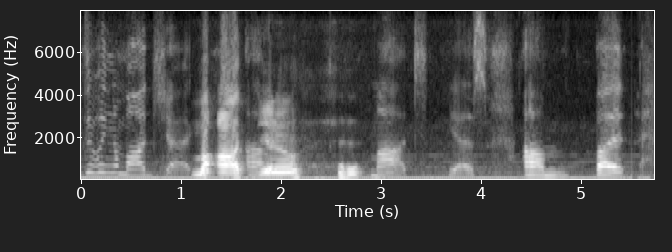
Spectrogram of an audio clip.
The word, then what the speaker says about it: Maat: How do you spell that? Justice. M-A''AT.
